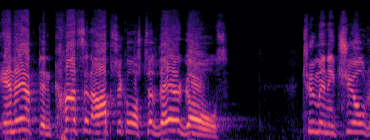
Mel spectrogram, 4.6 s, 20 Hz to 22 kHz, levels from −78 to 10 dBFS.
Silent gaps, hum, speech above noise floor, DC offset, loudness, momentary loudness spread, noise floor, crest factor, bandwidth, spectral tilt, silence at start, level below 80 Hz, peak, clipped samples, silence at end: none; none; 43 dB; under 0.1%; -17 LUFS; 9 LU; -61 dBFS; 10 dB; 17 kHz; -2 dB/octave; 0 s; -48 dBFS; -8 dBFS; under 0.1%; 0 s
